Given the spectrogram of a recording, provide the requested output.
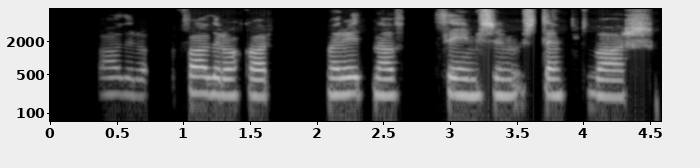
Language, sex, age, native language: Icelandic, male, 11, Icelandic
